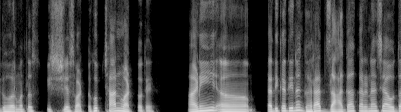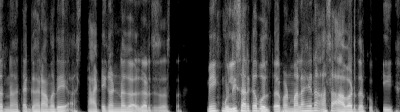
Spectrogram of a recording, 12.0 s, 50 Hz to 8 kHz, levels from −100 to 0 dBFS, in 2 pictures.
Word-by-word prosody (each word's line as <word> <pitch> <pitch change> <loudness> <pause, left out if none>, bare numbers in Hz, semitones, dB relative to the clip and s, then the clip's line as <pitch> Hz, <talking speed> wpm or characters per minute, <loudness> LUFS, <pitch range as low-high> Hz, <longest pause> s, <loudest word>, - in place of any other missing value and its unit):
घर 125 0 +1
मतलब 130 +2 -2
स्पेशियस 130 +1 -6
वाटतं 120 -1 -3
खूप 175 - +1
छान 155 +3 +2
वाटतं 110 -9 0
ते 95 -1 -6 0.6
आणि 150 +7 +4 0.2
अ, 125 -1 +1 0.7
कधी-कधी 165 +6 +1
ना 200 - 0
घरात 145 -3 +2
जागा 115 +6 +1
करण्याच्या 155 +1 -1
अगोदर 150 0 +1
ना 110 +2 -4
त्या 145 - -3
घरामध्ये 125 +5 0 0.2
स्टॅटिक 115 +7 -5
आणणं 130 -1 +1 0.2
गरजेचं 95 -2 -3
असतं. 90 - -15 0.4
मी 155 - +3
एक 165 - -1
मुलीसारखं 160 +4 +4
बोलतोय 130 -6 +3
पण 140 +1 -1
मला 140 +2 +1
हे 165 +1 +3
ना 185 +2 0
असं 145 - -1
आवडतं 130 -1 +3
खूप, 100 - -12
की 120 0 -3
135 Hz, 175 wpm, -23 LUFS, 120-155 Hz, 0.7 s, आणि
